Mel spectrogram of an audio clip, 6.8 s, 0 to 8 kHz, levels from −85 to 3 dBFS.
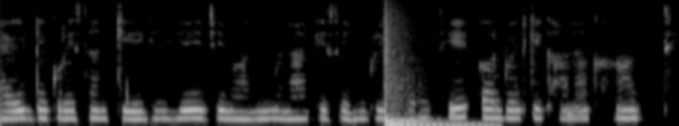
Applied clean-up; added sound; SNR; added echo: classical method spectral subtraction.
